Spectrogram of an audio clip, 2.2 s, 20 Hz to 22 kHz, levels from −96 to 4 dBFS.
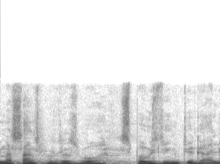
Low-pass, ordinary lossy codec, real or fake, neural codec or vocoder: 10.8 kHz; MP3, 96 kbps; real; none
